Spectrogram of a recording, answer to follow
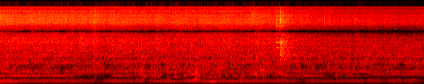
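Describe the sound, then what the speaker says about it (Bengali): Ginger, garlic and chili spice paste fries steadily in a pan for ghugni, a soft continuous sizzle with light stirring and a brief louder scrape near the end. "অল্প করে একটু মশলাটা কষিয়ে নিল"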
